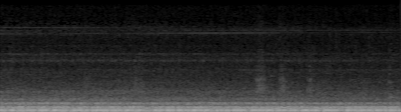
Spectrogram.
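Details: Hotpoint Aqualtis washing machine during spin: steady heavy rumble with a droning hum, like a car engine, from drum bearings that have just started to fail.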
